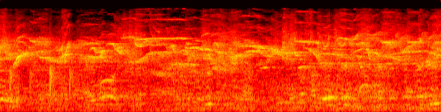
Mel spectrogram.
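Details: A kept oriental magpie-robin singing calmly at the hanging pole pours out a fast, unbroken stream of varied high whistles and chirps, with other birds and faint voices mixed in.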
